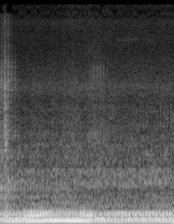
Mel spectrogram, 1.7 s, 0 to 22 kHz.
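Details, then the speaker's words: 2000 Mitsubishi Galant 2.4 L with aftermarket exhaust, after a cracked intake manifold was taped: warming up, it holds a steady, smooth idle near 1,000 rpm, even under load in gear. Before the fix, rpm jumped erratically. "staying at about 1,000 RPM where it should it's a little high but uh the tape did fix the problem"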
